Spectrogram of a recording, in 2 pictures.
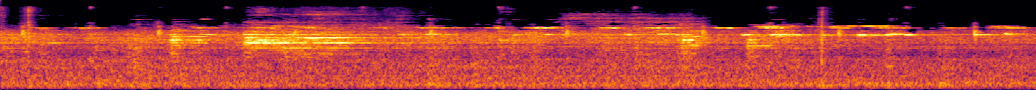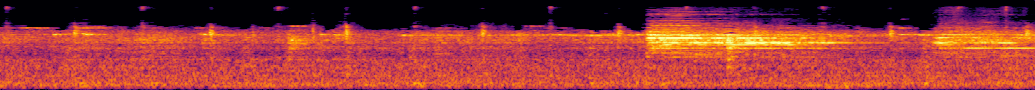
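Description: Freight train of covered hopper cars rolling past: a steady rumble of steel wheels on rail with scattered clicks, and high-pitched wheel squeals about a second in and again near the end.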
